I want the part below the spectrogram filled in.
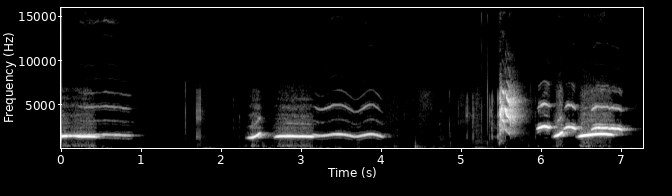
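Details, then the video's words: Pet parrot, the talking mithu, whistling steady and wavering notes in separate phrases, then a rough burst followed by several quick rising whistles. "parrot creeping sound | nice mithu talking"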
